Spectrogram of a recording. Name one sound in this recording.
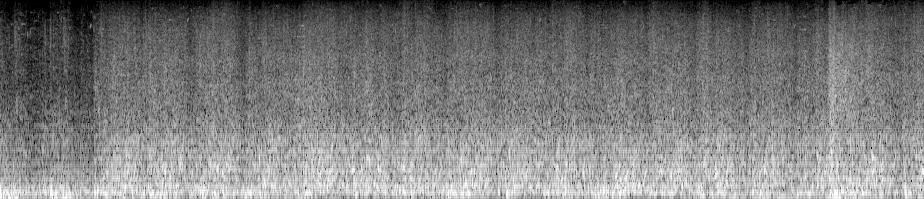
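Water splashes and sprays steadily as a horse gallops through shallows.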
